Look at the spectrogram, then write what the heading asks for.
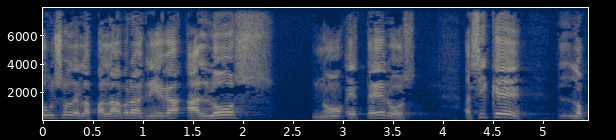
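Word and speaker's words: allos: otro totalmente diferente y otra palabra del griego que es alos con doble L y acento en la o que significa otro de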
